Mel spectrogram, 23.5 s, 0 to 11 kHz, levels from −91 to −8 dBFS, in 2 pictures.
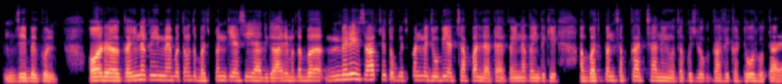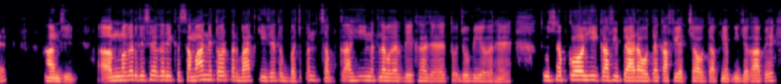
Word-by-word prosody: उ, - - -7
जी, 135 +2 +2
बिल्कुल 125 -4 -1 0.6
और 150 +1 +10 0.3
कहीं 155 +2 +2
न 185 +1 +4
कहीं 175 -1 -2
मैं 165 0 +1
बताऊँ 165 +1 -4
तो 165 - -5
बचपन 155 +2 -3
की 155 0 -2
ऐसी 150 0 -3
यादगारें 135 0 0
मतलब 140 +1 -2 0.5
मेरे 200 +2 +6
हिसाब 190 -1 +4
से 185 - -2
तो - - -5
बचपन 155 +2 -5
में 165 - -1
जो 150 0 -2
भी 160 +1 -1
अच्छा 150 0 -1
पल 150 -1 +2
रहता 125 -1 -2
है, - - -3
कहीं 125 +1 -3
न 130 0 -2
कहीं 130 0 -3
देखिए, 130 0 -4 0.4
अब 135 -2 -1
बचपन 140 +3 0
सबका 150 +1 -1
अच्छा 150 +1 -4
नहीं 140 -1 -2
होता, 125 0 -4
कुछ 130 0 -8
लोग 130 -1 -7
का 130 - -2
काफ़ी 125 +1 -5
कठोर 130 +2 -1
होता 125 0 -2
है। 130 +5 -6 0.7
हाँ 130 -1 +7
जी 105 -3 -7 0.4
अ, - - +6
मगर 165 +3 +2
जैसे 170 +1 -2
अगर 170 0 -1
एक 165 -1 -3
सामान्य 155 +4 +4
तौर 170 0 +1
पर 155 - -2
बात 150 +1 +3
की 145 - -4
जाए 145 +1 -5
तो 145 - -4
बचपन 125 +6 -7
सबका 130 -1 -3
ही 150 +2 -6
मतलब 145 -2 0
अगर 140 -1 -1
देखा 120 +3 -4
जाए, 120 +1 -4
तो - - -6
जो 120 -1 -5
भी 120 +1 -6
अगर 115 -1 -6
है 105 0 -6 0.5
तो 160 - -1
सबको 170 +2 +6
ही 170 0 -1
काफ़ी 160 0 +4
प्यारा 140 -1 +6
होता 135 0 +1
है, - - -3
काफ़ी 130 +2 +1
अच्छा 125 +1 -3
होता 120 -1 -1
है - - -1
अपनी-अपनी 120 -1 -6
जगह 120 +3 +2
पे। 130 +4 -3
140 Hz, 215 wpm, -23 LUFS, 130-155 Hz, 0.7 s, और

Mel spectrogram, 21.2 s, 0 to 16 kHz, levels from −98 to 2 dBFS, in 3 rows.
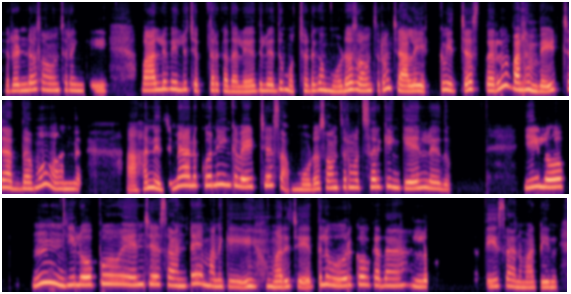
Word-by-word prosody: రెండో 240 +3 +1
సంవత్సరంకి 245 - -4 0.6
వాళ్ళు 255 +3 +3
వీళ్ళు 275 -1 +1
చెప్తారు 240 +1 -3
కదా! 200 -2 0
లేదు 210 +4 -1
లేదు, 230 +4 -1
ముచ్చటగా 230 +5 -2
మూడో 205 +6 +2
సంవత్సరం 240 +4 0
చాలా 215 -1 +4
ఎక్కువ 260 +6 -2
ఇచ్చేస్తారు. 260 +2 +1 0.2
మనం 270 -2 +6
వెయిట్ 235 +7 +2
చేద్దాము 255 - 0 0.2
అన్నారు. 225 -2 -4 0.6
ఆహా! 175 +7 -5
నిజమే 230 - -1
అనుకోని 360 +2 0
ఇంక 370 -1 -2
వెయిట్ 305 +1 0
చేశా. 360 +1 -2 0.2
మూడో 195 +2 -2
సంవత్సరం 275 +2 -2
వచ్చేసరికి 295 +3 -2
ఇంకేం 250 0 +2
లేదు. 220 -5 -2 1.1
ఈ - - +3
లో 290 0 +8 0.6
హ్మ్, 380 +2 +5 0.2
ఈ - - 0
లోపు 305 +3 +4 0.3
ఏం 305 - +1
చేశా 315 -2 0
అంటే, 260 +6 -1 0.2
మనకి 240 -2 -2 0.5
మరి 220 +2 +1
చేతులు 300 +8 -1
ఊరుకోవు 295 +3 +1
కదా! 270 0 -2 0.4
లోన్ 230 +11 -2 0.7
తీశాను 250 0 -3
అనమాట. 205 0 -4
ఇన్ 210 - -3
255 Hz, 130 wpm, -23 LUFS, 225-290 Hz, 1.1 s, లో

